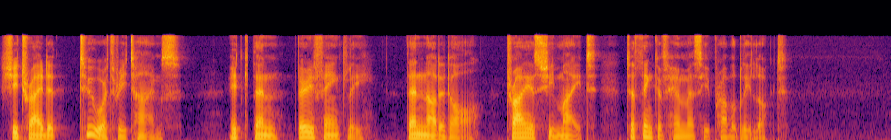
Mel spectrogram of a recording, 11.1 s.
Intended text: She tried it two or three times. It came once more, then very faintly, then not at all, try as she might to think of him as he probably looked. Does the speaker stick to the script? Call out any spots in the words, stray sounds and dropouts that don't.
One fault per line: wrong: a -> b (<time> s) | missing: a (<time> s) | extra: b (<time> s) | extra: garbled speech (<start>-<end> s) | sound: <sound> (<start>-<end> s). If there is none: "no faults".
missing: came once more (3.1 s)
